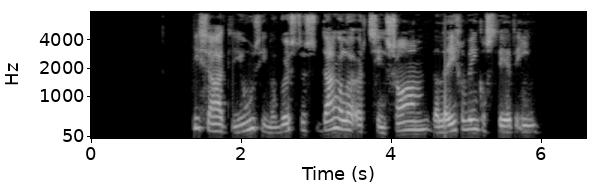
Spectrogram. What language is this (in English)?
Western Frisian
